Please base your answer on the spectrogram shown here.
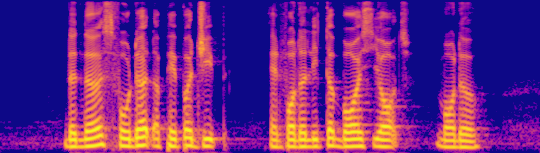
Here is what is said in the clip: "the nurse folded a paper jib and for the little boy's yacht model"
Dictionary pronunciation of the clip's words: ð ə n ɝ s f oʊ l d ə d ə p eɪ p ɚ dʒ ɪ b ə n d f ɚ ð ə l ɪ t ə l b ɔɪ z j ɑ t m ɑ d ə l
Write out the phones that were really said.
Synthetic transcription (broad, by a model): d ə n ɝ s f oʊ d ə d ə p eɪ p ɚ dʒ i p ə n f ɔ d ə l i t ə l b ɔɪ s j ɑ t m ɑ d ə l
